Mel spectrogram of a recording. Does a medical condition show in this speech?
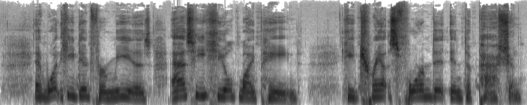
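Yes: cleft palate; hole in roof of mouth from birth, born two months premature, breathing problems, thirteen childhood surgeries; unable to speak as young child due to palate hole, surgeries gave ability to speak.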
